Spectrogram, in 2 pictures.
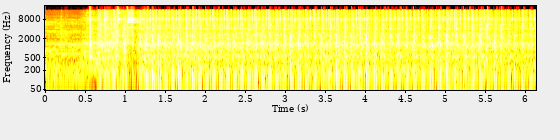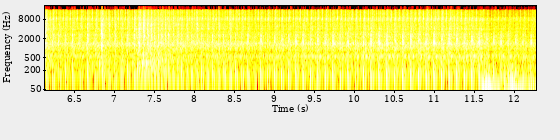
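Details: Coleman CT200U-EX mini bike that previously would not start: after a carburetor cleaning, started on choke with the air filter off, it catches and settles into a quick, even popping beat, running properly.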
